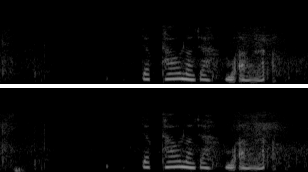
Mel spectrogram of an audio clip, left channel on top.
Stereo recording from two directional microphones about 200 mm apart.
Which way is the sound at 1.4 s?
5° left (ahead or behind).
